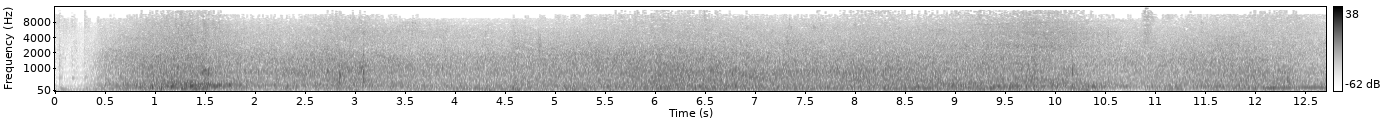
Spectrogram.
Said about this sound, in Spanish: Pues estamos escuchando motores, y es que muchos ahora mismo quieren entrar hasta el centro de la capital.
